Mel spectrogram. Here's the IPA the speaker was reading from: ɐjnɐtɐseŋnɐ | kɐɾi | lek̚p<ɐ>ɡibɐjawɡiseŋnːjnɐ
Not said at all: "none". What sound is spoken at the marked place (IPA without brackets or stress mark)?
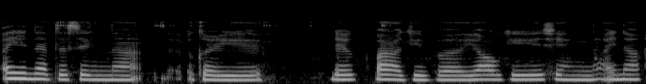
a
